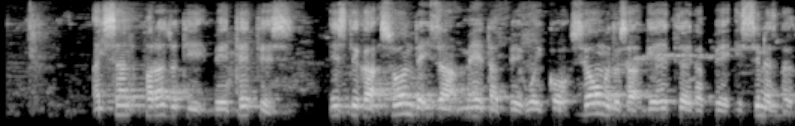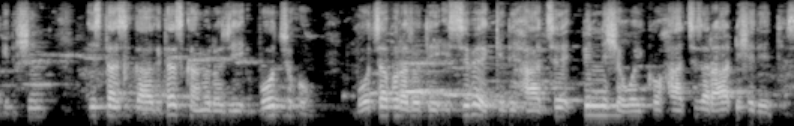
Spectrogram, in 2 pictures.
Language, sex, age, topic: Gamo, male, 25-35, government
